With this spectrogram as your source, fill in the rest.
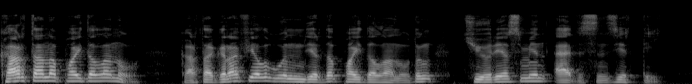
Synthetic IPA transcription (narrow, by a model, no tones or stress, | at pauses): kʰart̪anəpʰɑjd̪ɑlˠɑnṵ | kʰa̰rt̪o̞ɡrafʲijalˠəqwɵnɪmd̪e̞ɾd̪ɪpʰɑjd̪ɑlˠɑnud̪əɴ | t̪ʲʰeoɾʲijasəme̞næd̪ɪsɪnze̞ɾt̪ːe̞̰jd̪ɪ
